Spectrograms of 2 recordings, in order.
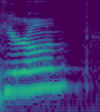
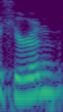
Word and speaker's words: Huron: We've been finding the perfect summer stops all across the state, from Don't Spill the Beans in Huron. I always have a debate. Do you say Huron or Huron?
